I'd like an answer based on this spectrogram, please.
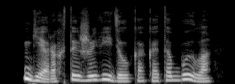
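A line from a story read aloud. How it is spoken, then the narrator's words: Exclamation. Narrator (Russian): воскликнула она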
